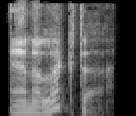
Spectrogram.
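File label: "analecta", British English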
